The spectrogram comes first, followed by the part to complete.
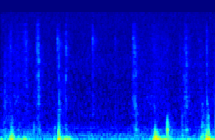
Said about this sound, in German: Hört ihr das eigentlich, wenn ich hier die Seiten die ganze Zeit umblättere?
